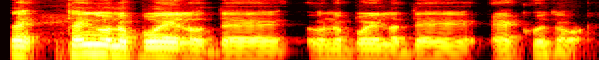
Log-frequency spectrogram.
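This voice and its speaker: A middle-aged lawyer who once served as a state senator is a guest answering an interviewer's questions, his pitch ordinary. English is his native tongue, so speaking Spanish he halts, restarts, and searches for words as he goes.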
